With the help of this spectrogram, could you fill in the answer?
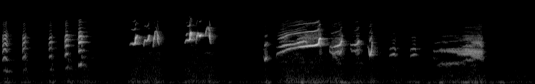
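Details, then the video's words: Long-tailed shrike (cendet) song used as a lure to provoke reluctant cendet into singing: rapid series of short ticking notes, then high squeaky phrases, a buzzy slurred burst and a drawn-out harsh rasp at the end. "BURUNG CENDET GACOR || SUARA PIKAT CENDET SUSAH BUNYI"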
